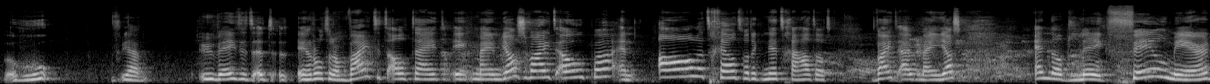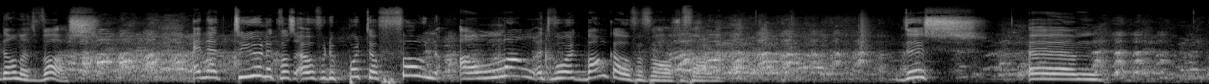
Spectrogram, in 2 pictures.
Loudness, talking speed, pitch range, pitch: -21 LUFS, 125 wpm, 235-315 Hz, 275 Hz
